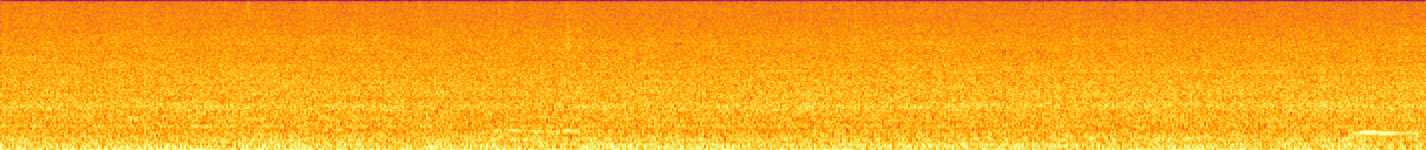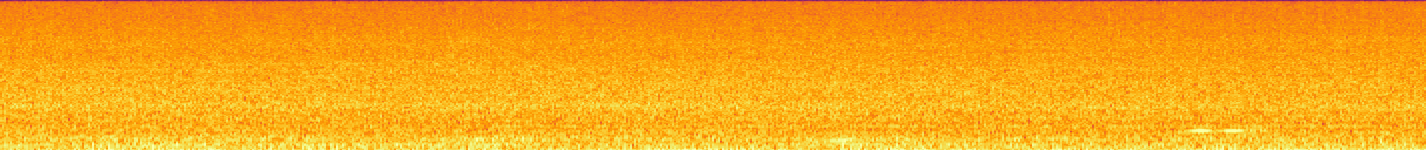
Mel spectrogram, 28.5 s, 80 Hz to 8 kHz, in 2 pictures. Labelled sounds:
13.5	13.9	humpback whale, 0.28 to 0.38 kHz

